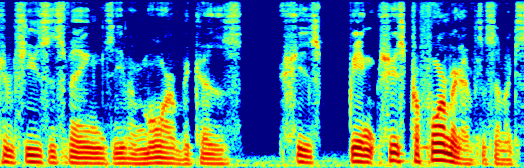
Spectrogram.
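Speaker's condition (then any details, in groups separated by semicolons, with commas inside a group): Cleft palate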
